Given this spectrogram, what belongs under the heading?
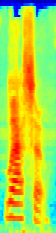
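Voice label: "lasso", American English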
